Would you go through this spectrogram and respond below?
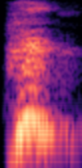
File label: Attack Soldier Male; Dialog; Barks; Battle; Sinecure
